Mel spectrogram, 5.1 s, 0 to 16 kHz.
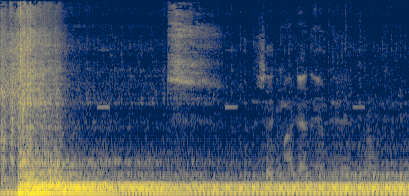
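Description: An Infiniti G37 coupe with a loud aftermarket exhaust starts with a sharp, heavy burst that settles into a deep, steady idle rumble, close and loud.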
